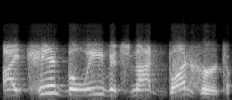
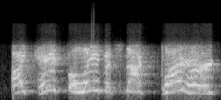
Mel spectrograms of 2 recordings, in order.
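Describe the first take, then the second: First: Said in the usual way. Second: High-pitched, indignant outburst; outraged cry. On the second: Real, not acted. Host fed up with being ridiculed, outraged cry. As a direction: wail it in fury.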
